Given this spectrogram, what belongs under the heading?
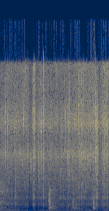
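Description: Hot oil sizzles and crackles steadily as chopped onion cooks with curry leaves, with scraping stirs of a utensil breaking through every half second or so.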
